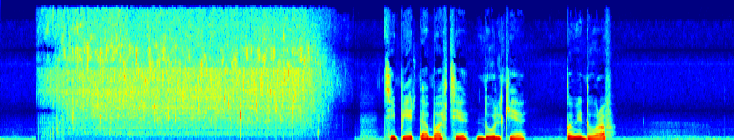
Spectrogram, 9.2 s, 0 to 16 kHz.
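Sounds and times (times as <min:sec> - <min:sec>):
garlic, shallots and green onions stir-frying with ginger in a wok on highest heat: 0:00.4 - 0:04.4
speech: 0:04.8 - 0:07.7.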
